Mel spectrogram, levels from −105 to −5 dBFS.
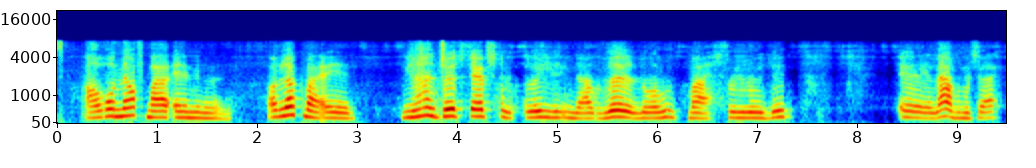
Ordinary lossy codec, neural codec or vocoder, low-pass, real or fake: none; codec, 16 kHz in and 24 kHz out, 0.6 kbps, FocalCodec, streaming, 2048 codes; 7.2 kHz; fake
